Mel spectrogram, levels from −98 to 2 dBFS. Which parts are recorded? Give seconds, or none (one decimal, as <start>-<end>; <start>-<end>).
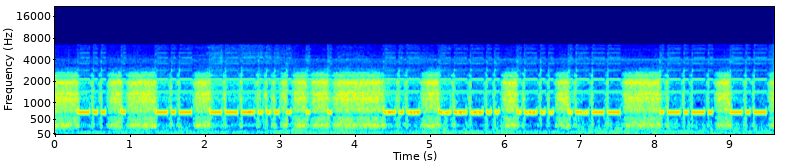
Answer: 0.0-2.6; 7.2-9.6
